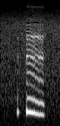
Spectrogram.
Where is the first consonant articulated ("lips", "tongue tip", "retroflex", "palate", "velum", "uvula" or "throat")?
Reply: throat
